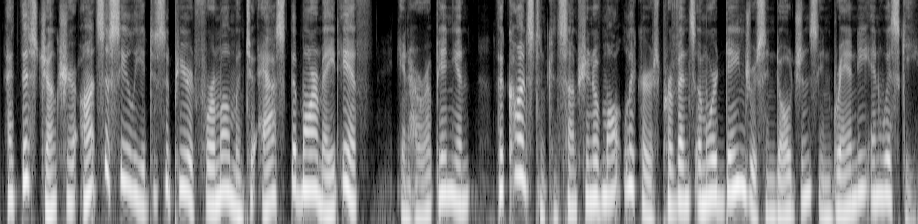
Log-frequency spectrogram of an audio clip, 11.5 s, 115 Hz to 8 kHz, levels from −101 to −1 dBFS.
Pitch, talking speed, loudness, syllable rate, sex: 180 Hz, 165 wpm, -18 LUFS, 5.2 syllables/s, male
